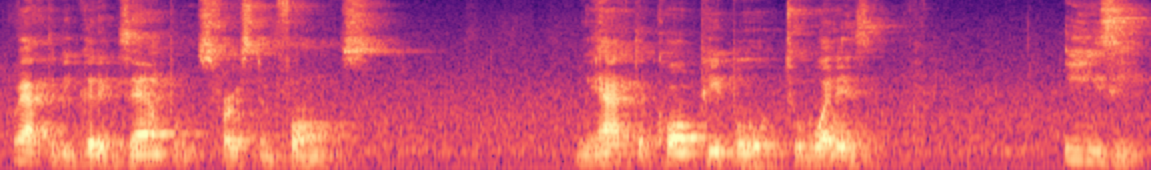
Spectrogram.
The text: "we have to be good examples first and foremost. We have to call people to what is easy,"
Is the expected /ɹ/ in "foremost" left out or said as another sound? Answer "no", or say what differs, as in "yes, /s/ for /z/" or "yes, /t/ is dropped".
yes, /l/ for /ɹ/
